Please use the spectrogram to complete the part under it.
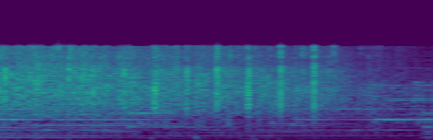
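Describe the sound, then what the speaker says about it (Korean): A church congregation claps in thanks during a worship service, a continuous hall-filling wash of applause with a few sharper individual claps standing out near the end. "오늘 예배 임하신 살아계신 하나님께 감사의 박수 돌려드리시겠습니다"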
